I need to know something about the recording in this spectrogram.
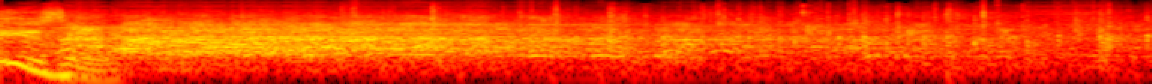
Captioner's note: laughing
